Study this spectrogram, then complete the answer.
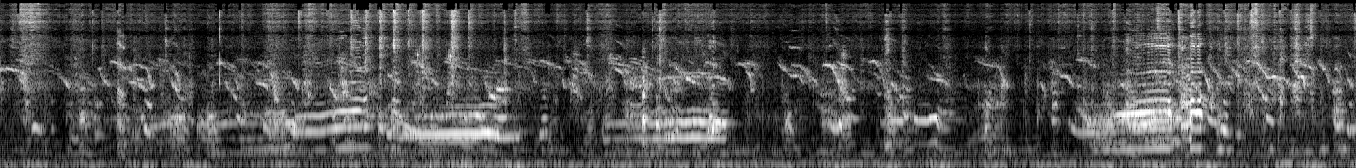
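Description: Chickens cluck busily while pecking at feed, with repeated overlapping calls in bursts, close and fairly loud against a low background hum.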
